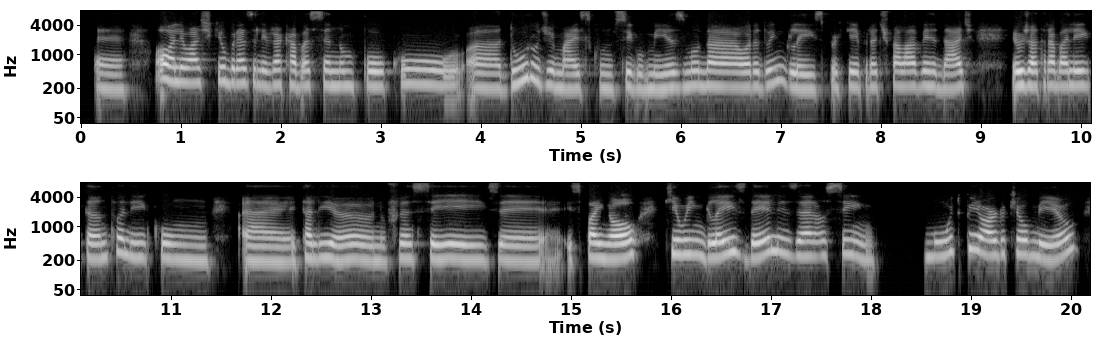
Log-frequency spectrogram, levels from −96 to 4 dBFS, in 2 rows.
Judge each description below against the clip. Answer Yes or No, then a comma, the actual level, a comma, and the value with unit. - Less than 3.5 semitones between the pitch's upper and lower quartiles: Yes, average, 2.8 semitones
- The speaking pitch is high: Yes, high, 225 Hz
